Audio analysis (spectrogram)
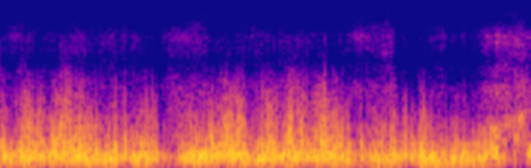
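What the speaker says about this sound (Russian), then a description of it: "Ух, ветру там сегодня, а?" Strong wind gusting outdoors in a seaside park in Yalta, a loud continuous roar buffeting the microphone with brief lulls.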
